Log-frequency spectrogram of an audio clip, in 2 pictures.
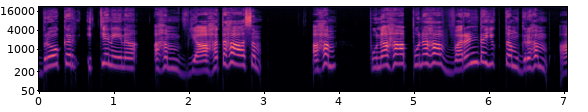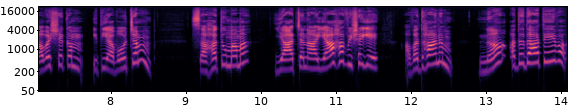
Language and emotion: Sanskrit, angry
